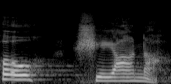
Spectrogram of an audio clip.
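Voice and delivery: Hoshiana said slowly, oh-shee-AH-nah; slow, careful Hebrew Hoshiana; Hebrew word Hoshiana. Shown as a demonstration. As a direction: spell out Hoshiana slowly, syllable by syllable. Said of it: "the Hebrew phrase is".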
